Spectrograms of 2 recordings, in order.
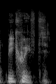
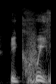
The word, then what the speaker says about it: bequeathed: Also, make sure you hard pronounce the TH in queef. Yeah, I got you. Yeah, bequeathed. Bequeathed. No, not an F.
